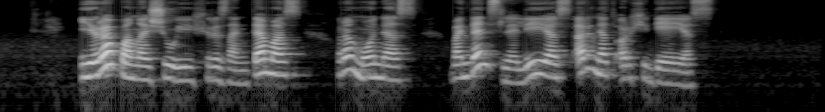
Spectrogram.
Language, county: Lithuanian, Vilnius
